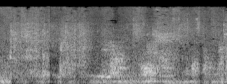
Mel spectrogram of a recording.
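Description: Plastic packaging rustling and crinkling in irregular bursts, as a parcel of cellophane-wrapped artificial flowers is handled and opened.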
